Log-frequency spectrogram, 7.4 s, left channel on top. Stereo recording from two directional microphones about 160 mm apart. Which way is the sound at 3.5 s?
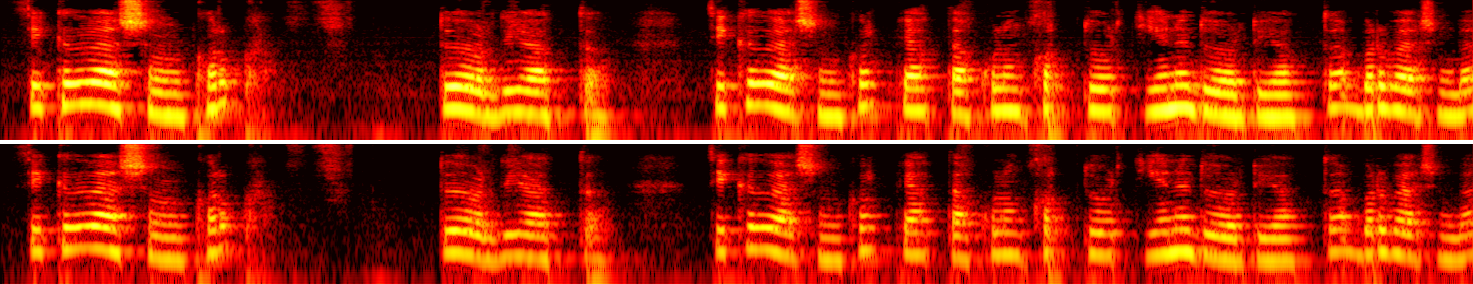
50° left (ahead or behind).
